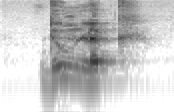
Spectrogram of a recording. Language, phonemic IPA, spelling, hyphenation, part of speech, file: Dutch, /ˈdun.lək/, doenlijk, doen‧lijk, adjective, Nl-doenlijk.ogg
- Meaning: doable, achievable, possible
